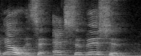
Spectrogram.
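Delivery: high, pleading yo, it's an exhibition; incredulous protest. Retold or imitated. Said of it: "I was like".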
